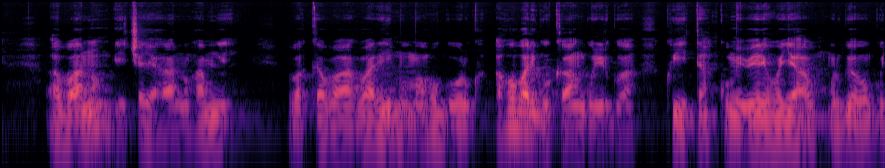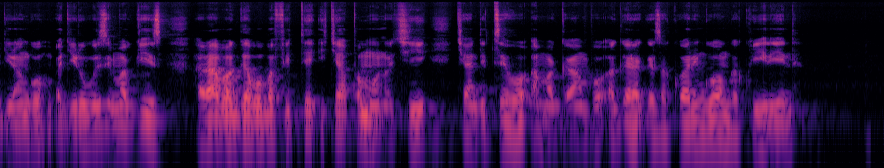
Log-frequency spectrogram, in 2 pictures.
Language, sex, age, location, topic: Kinyarwanda, male, 25-35, Nyagatare, health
